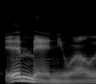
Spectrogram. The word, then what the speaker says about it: Immanuel: It's Immanuel, or Immanuel is how you pronounce that.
